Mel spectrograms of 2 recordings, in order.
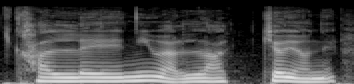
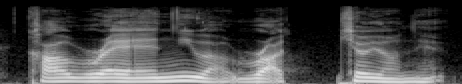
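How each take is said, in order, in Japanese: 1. re と ra は L の音を使います。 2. re と ra は R の音を使います。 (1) "レとラの部分L でいきましょう" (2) "次にR の発音でいきましょう"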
